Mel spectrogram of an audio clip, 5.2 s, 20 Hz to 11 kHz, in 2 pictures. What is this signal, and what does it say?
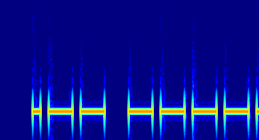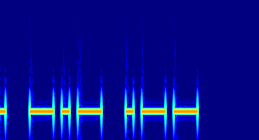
Morse code, heard as a keyed tone, about 18 wpm, 700 Hz. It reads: W9KW
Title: Speed Racing - USA 1x2 Call Signs 15wpm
